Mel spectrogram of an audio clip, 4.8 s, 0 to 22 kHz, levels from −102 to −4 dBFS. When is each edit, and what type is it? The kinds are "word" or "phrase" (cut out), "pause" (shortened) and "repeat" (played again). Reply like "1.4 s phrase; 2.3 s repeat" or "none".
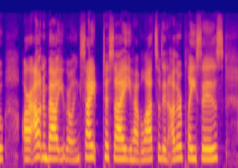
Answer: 3.2 s word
